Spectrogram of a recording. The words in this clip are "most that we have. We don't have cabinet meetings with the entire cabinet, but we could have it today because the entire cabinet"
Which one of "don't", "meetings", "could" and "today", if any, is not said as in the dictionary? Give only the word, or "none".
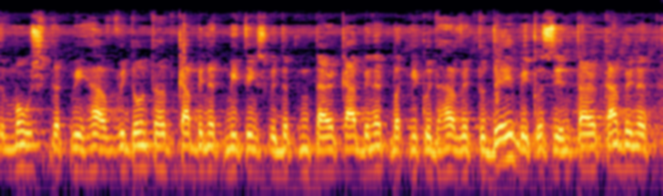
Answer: meetings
